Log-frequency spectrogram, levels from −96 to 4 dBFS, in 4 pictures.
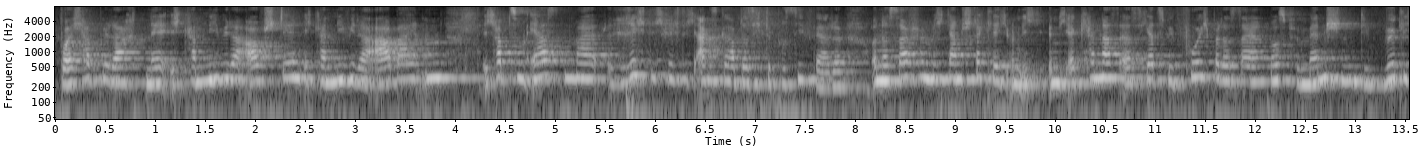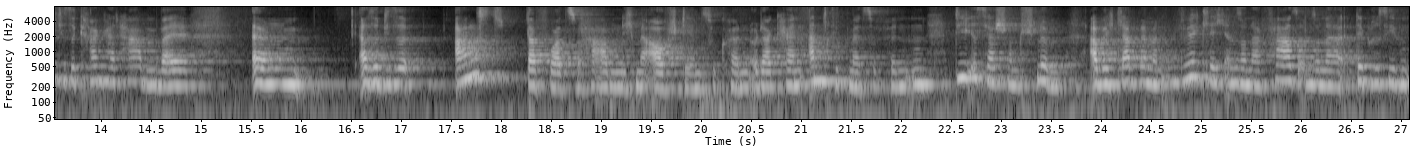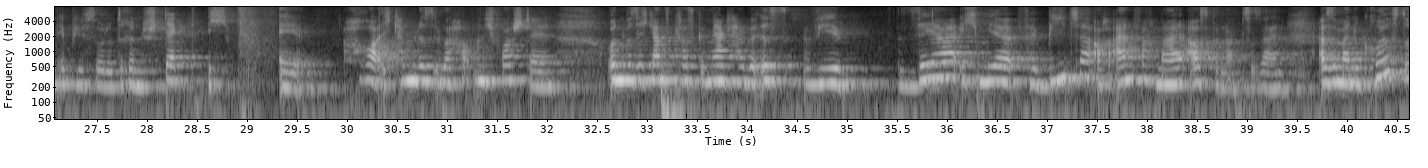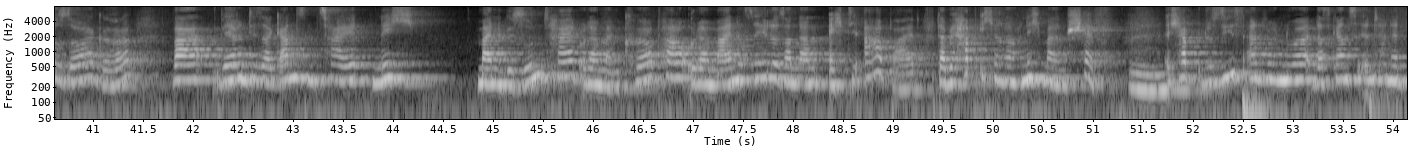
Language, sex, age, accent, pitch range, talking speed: German, female, 20-39, German, 230-285 Hz, 180 wpm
